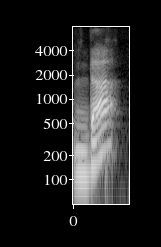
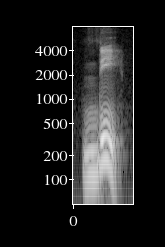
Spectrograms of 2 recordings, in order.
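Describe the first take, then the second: First: The vowel sounds like a short 'uh'. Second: The vowel sounds like a long 'ee'. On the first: "a veces yo digo da" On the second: "a veces digo di"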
